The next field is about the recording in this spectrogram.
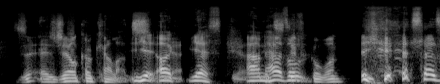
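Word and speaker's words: Željko Kalac: of course a former Sakuri legend and uh and Zelco Zelk did I pronounce that correctly? Zelco Kalat.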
